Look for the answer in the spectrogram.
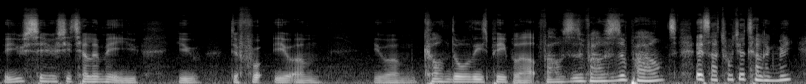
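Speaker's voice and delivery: mock-outraged priest rising to a high squeal; incredulous priest. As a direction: start stern, climb into outraged disbelief. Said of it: "he goes".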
